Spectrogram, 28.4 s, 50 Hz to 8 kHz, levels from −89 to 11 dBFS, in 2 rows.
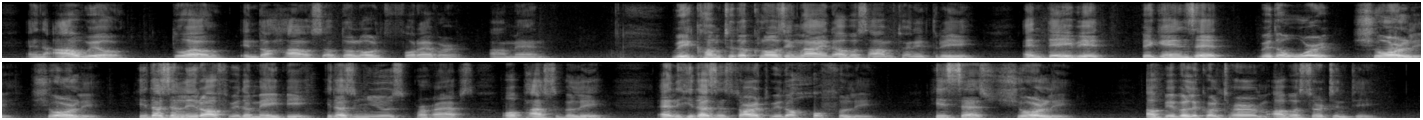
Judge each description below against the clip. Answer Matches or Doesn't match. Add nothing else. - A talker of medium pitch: Matches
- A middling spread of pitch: Matches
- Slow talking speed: Matches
